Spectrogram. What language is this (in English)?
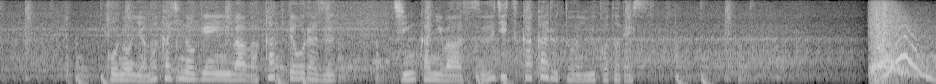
Japanese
